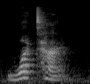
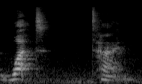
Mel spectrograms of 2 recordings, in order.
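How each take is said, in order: First: The two T sounds blend into one. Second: The two T sounds are said separately. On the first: "it almost makes one word" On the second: "instead of"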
